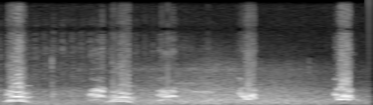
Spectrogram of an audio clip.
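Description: A dog barking repeatedly, about five sharp barks in two seconds, chasing a moving motorcycle, over the low, steady running of the Yamaha Crypton-X's small engine.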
